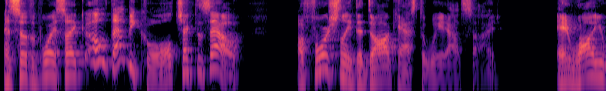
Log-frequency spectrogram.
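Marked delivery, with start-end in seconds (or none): 0.9-2.4 put-on high, keen kid voice; eager boy. Boy decides to visit the freak show, high eager voice. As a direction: sound like a curious kid.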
